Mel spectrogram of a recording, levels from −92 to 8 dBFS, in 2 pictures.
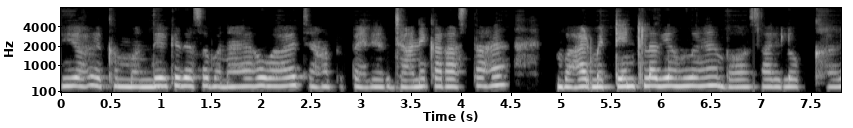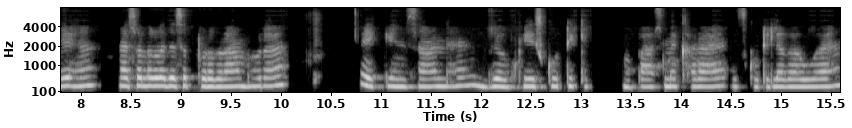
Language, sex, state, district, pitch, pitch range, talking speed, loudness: Hindi, female, Bihar, Muzaffarpur, 265 Hz, 255-280 Hz, 190 wpm, -17 LUFS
